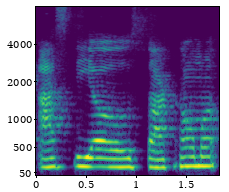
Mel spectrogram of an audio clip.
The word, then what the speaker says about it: osteosarcoma: Osteosarcoma.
